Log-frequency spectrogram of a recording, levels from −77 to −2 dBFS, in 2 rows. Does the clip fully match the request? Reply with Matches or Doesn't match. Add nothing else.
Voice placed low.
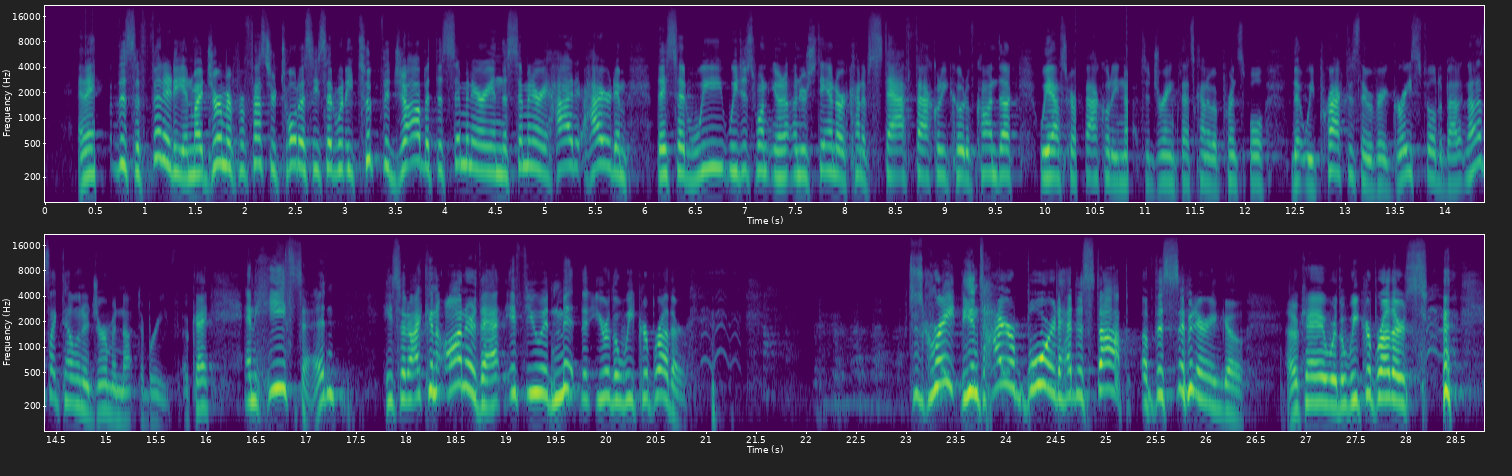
Doesn't match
